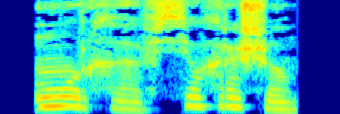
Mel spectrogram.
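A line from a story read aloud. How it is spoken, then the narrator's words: Faltering mumble. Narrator (Russian): промямлила я, чувствуя, что меня готов предать собственный язык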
